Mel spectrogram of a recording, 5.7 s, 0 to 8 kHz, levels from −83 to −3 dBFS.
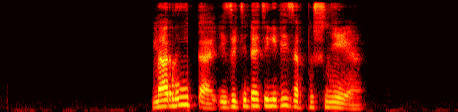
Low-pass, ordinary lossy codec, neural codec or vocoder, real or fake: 7.2 kHz; none; codec, 44.1 kHz, 2.6 kbps, DAC; fake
